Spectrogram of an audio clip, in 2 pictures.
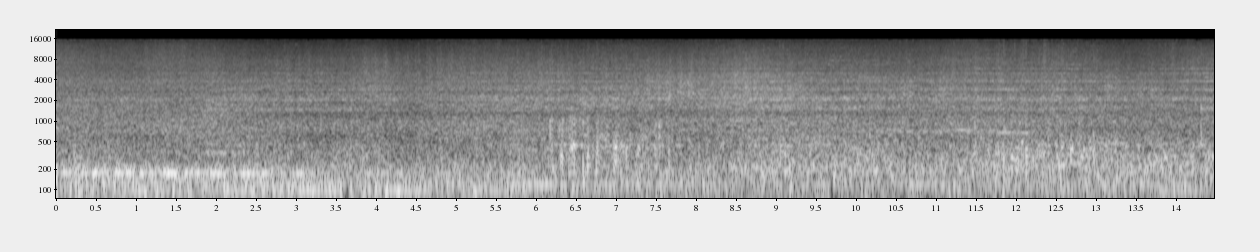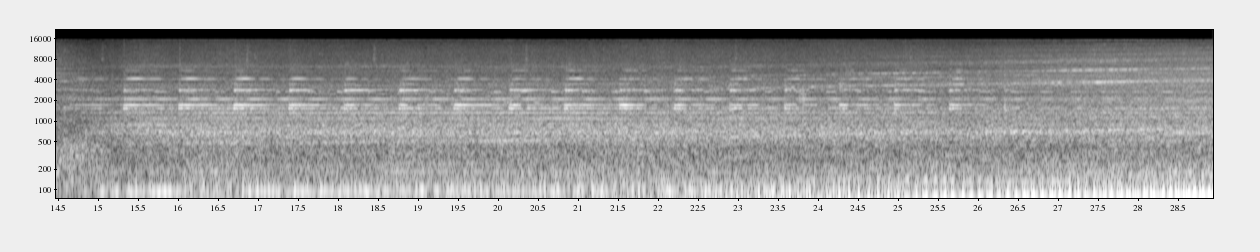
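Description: An Amtrak passenger train's cars rolling past on the rails. About halfway through, the sound changes abruptly to a SunRail commuter train's diesel locomotive: a deep rumble with several steady high tones, and a rising whine near the end as it grows louder.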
